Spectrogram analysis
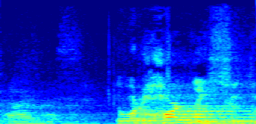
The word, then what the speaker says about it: Thames: Instead of singing about her evil aims, you could sing about her sturdy stems. That would rhyme with Thames.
